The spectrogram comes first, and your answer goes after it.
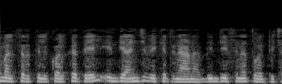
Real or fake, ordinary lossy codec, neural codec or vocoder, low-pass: real; none; none; 5.4 kHz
